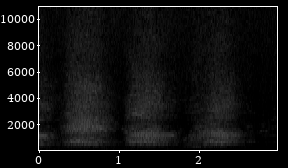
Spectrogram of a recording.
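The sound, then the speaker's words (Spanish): A crowd cheers and roars in three loud, swelling waves, each rising and fading over about a second, with broad noisy applause and shouting throughout and no single voice standing out. “Más fuertes ¡aplauso al paraíso. Más fuerte.”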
